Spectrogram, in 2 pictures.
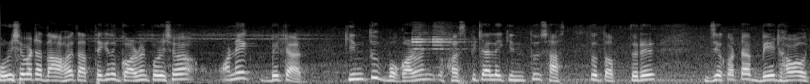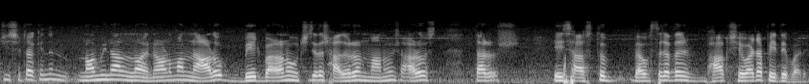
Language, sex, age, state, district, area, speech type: Bengali, male, 30-45, West Bengal, Kolkata, urban, spontaneous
